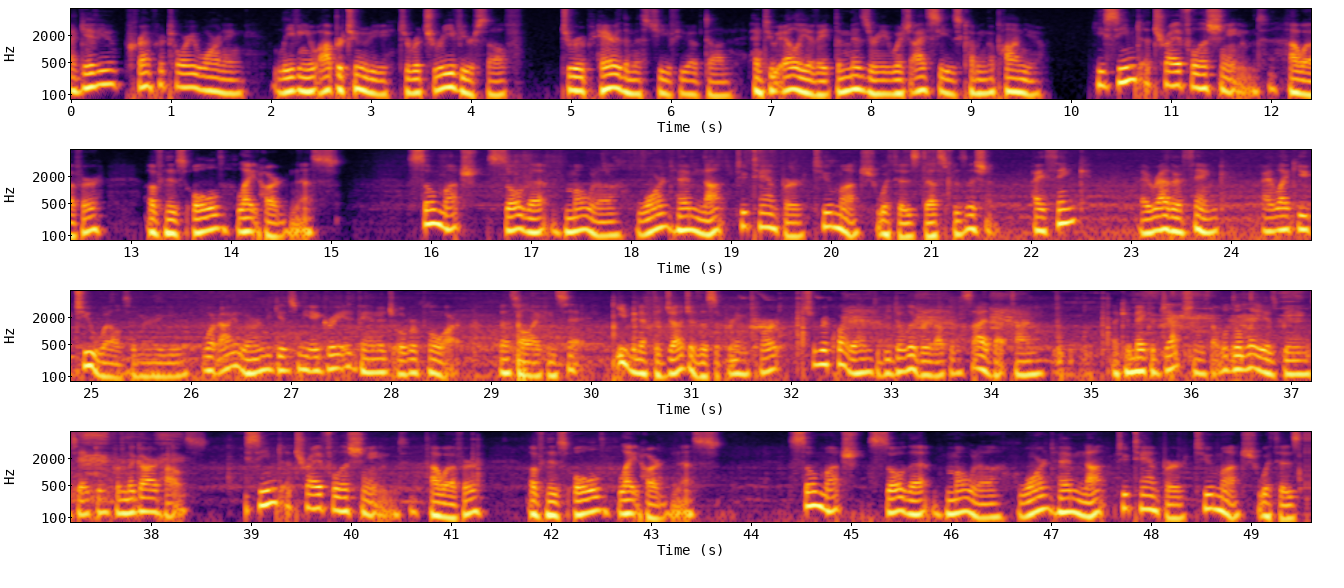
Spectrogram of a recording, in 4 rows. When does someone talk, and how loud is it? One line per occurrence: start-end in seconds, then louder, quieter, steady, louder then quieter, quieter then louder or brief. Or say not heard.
0.0-49.5 steady.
